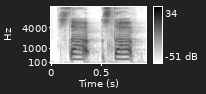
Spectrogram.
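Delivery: high-pitched, exasperated stop; exasperated scolding. Real, not acted. Viewer telling Fatima to quit, exasperated.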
